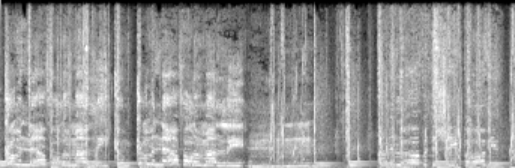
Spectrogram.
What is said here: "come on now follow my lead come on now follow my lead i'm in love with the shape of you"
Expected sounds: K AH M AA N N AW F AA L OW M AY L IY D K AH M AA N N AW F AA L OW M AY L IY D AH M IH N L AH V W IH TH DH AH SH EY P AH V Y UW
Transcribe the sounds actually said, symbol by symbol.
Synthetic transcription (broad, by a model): K AH M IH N N AW F AA L OW M AY L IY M K AH M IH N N AW F AA L OW M AY L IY AH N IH L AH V W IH DH AH SH EY P AH V Y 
